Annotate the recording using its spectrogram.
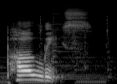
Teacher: We have our word police, 2 syllables. You'll notice there is an O, but we are going to change that to a UH sound.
